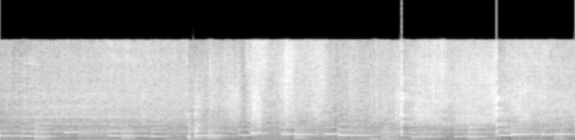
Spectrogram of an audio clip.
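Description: Ground beef sizzling in a hot frying pan as it is stir-fried, with scattered clicks and scrapes of the utensil stirring it. A melody of background music plays over it.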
